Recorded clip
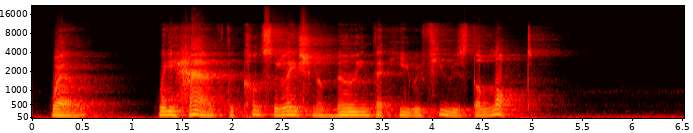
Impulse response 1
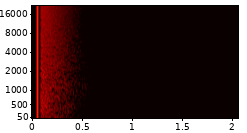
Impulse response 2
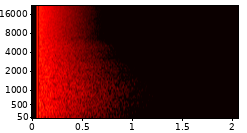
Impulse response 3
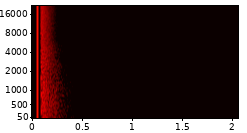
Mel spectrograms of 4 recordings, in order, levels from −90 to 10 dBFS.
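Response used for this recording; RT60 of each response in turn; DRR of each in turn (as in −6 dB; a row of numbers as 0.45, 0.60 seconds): 1; 1.1, 1.5, 0.55 seconds; 9.0, −9.0, 4.0 decibels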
